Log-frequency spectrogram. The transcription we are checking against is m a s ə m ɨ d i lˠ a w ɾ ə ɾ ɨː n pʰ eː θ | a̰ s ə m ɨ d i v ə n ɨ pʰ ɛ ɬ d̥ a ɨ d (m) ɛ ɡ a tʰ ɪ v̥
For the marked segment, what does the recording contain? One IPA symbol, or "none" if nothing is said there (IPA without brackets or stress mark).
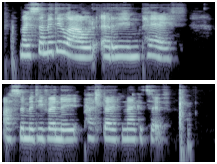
n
